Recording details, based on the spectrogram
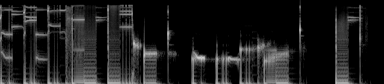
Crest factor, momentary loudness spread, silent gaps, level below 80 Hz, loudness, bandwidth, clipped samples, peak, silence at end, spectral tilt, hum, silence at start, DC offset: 24 dB; 7 LU; 1.80-1.92 s, 3.10-3.35 s; -32 dBFS; -22 LUFS; 17.5 kHz; under 0.1%; 0 dBFS; 0.2 s; -1.5 dB/octave; none; 0 s; under 0.1%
